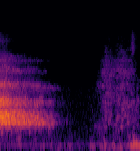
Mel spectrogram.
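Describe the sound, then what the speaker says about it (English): A long audible exhale during a yoga class, breathy and fading over about a second, followed by a pause and a softer second breath starting up near the end. "Breathe."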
